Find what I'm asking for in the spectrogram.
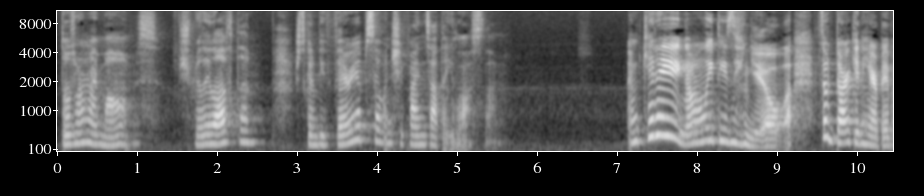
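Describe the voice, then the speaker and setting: A woman voicing a controlled, quietly suspicious husband in a drama recap, with a smooth, teasing manner. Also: fairly high pitch, close to an everyday voice.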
